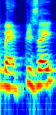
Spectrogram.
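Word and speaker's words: matricide: murder of a mother এটা হচ্ছে ম্যাট্রিসাইড বা মাতৃসাইড মাতৃ দিয়ে মনে রাখতে পারেন মাতৃসাইড যদিও ম্যাট্রিসাইড উচ্চারণটা মাতৃ মানে দুঃখজনক যদিও আপনাদের মজা করে বলছি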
